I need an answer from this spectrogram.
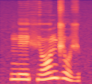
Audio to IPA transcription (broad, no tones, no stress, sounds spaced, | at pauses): ŋ eː fʲ ɔː n d͡ʒ o ʒ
